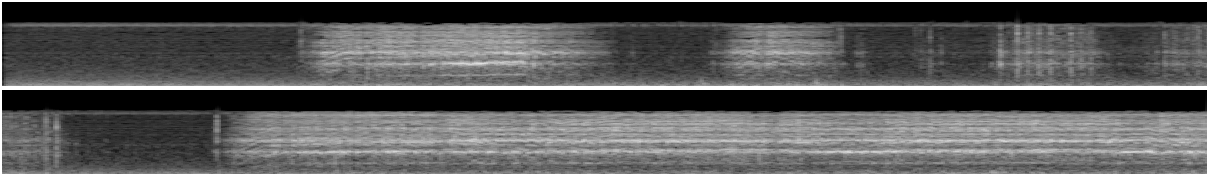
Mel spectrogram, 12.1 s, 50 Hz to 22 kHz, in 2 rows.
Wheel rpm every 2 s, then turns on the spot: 10, 70, 20, 40, 160, 160.
4-6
